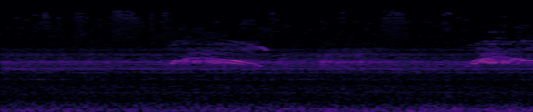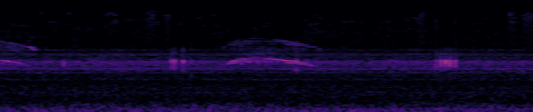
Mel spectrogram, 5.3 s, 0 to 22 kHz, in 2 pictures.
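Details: Royal albatross chick being fed by its parents after a weight check: three rising-and-falling whistled notes about 1.5 seconds apart, partly buried in loud low rumbling noise, with a short sharp note near the end.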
